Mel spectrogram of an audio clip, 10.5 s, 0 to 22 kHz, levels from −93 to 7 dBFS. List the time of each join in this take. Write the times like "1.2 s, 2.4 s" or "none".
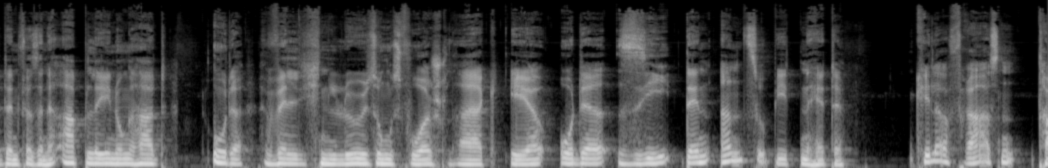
none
